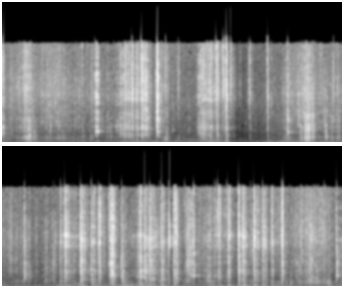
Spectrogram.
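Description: A utility knife blade cuts and scrapes a solid, oval, pale blue dried soap bar held in the hand, shaving it into crisp flakes. Many short, dry, crackling scrapes and snaps with bright high edges come in quick succession over a low steady hum.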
